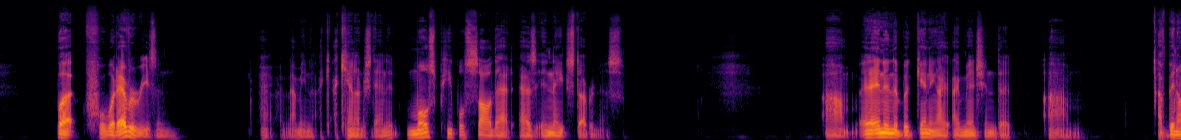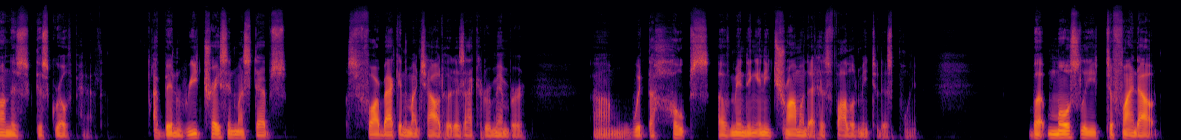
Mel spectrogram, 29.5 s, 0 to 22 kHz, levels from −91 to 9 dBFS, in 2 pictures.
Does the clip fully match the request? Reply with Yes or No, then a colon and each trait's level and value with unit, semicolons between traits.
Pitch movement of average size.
Yes: average, 3.7 semitones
